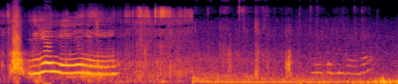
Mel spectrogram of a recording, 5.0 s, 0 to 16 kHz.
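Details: A campsite puppy in a frozen Jecheon mountain village, South Korea, at minus 16 degrees, vocalising while being handed snacks. A long wavering whine-like yelp of about a second and a half, then a faint, short rising whimper under low background rumble.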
